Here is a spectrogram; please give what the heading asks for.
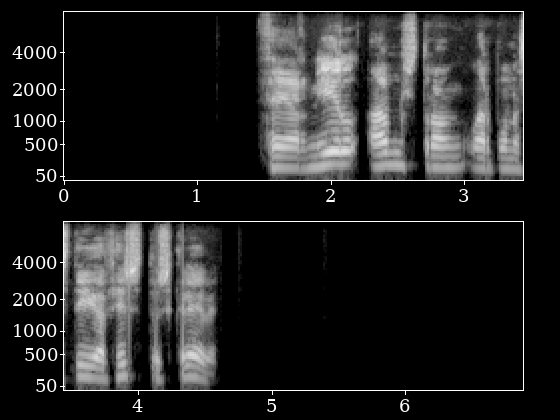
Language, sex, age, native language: Icelandic, male, 30-39, Icelandic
